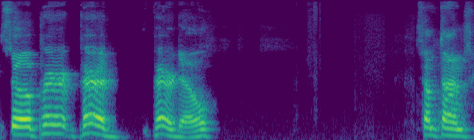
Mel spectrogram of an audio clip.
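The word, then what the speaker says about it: peridot: par par par yeah is silent a t par can a t be silent yes it can yep it's French oh it's French that explains French all right so par par parido sometimes called crystalite is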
